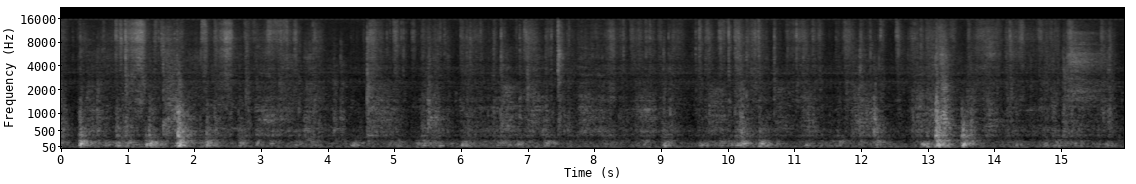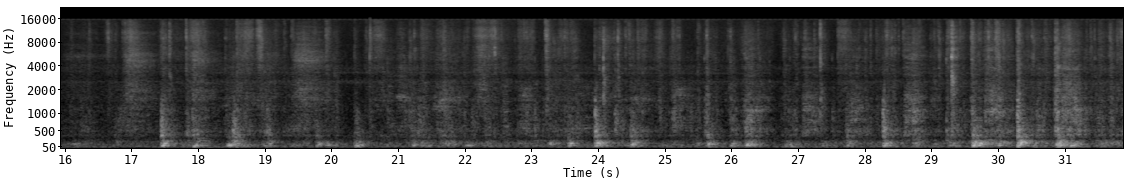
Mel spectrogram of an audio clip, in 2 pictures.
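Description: Irregular thumps and slaps of bare feet stepping and shuffling on foam training mats, mixed with hands and bodies making contact during light bare-knuckle drilling.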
